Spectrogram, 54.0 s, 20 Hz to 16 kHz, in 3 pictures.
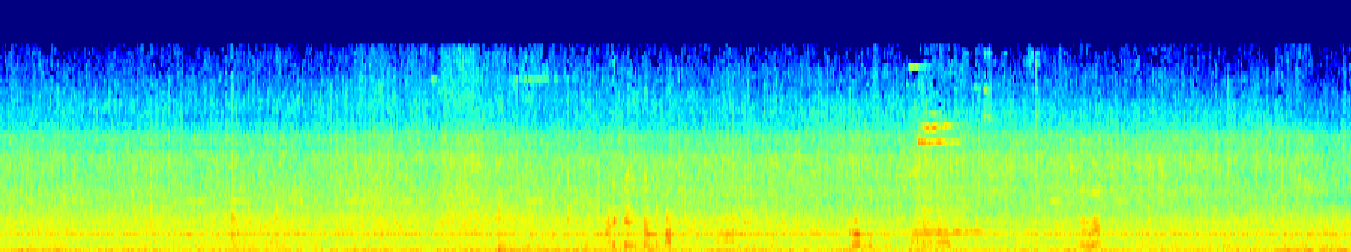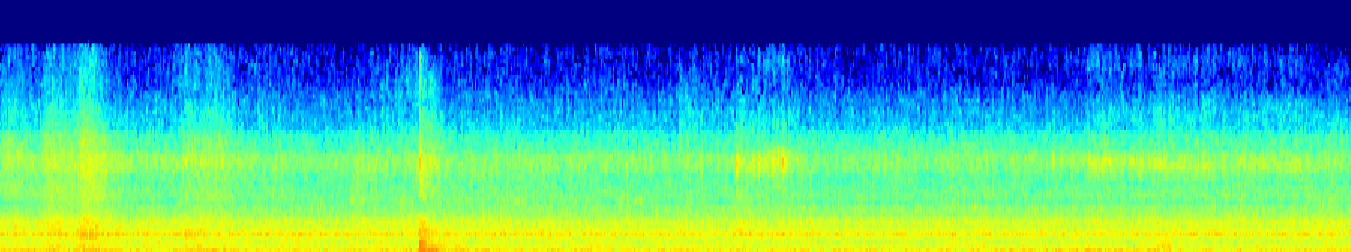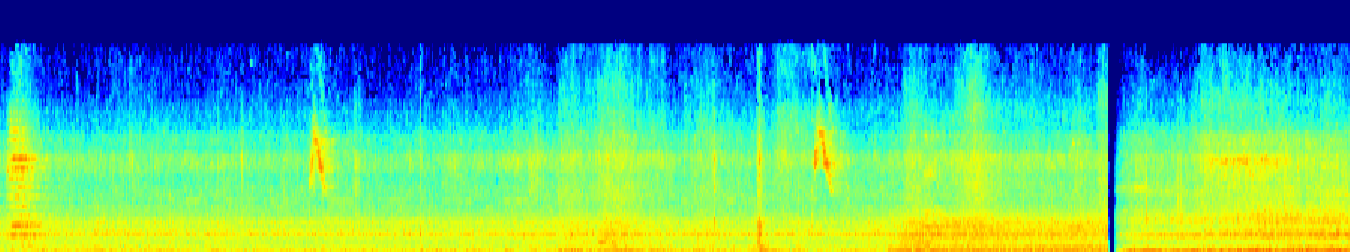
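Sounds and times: diesel truck engines running: 0.0 - 54.0.

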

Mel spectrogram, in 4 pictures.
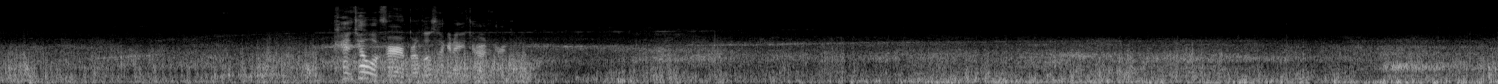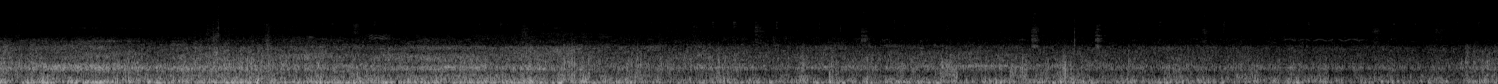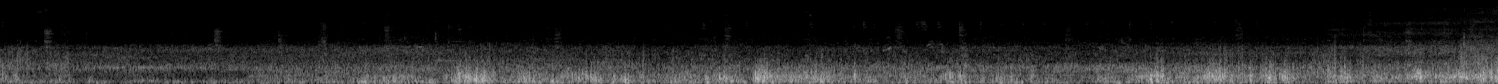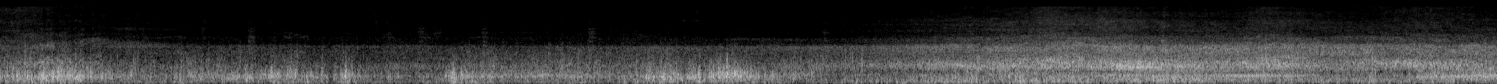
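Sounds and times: jet engines whining: 0.0 - 59.9
road traffic: 0.0 - 59.9.

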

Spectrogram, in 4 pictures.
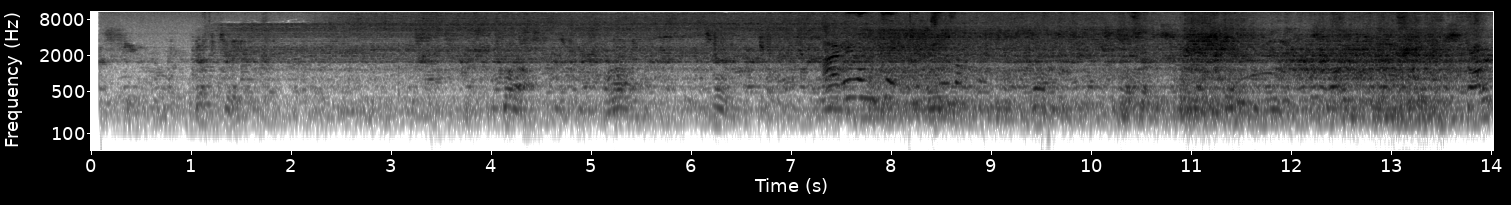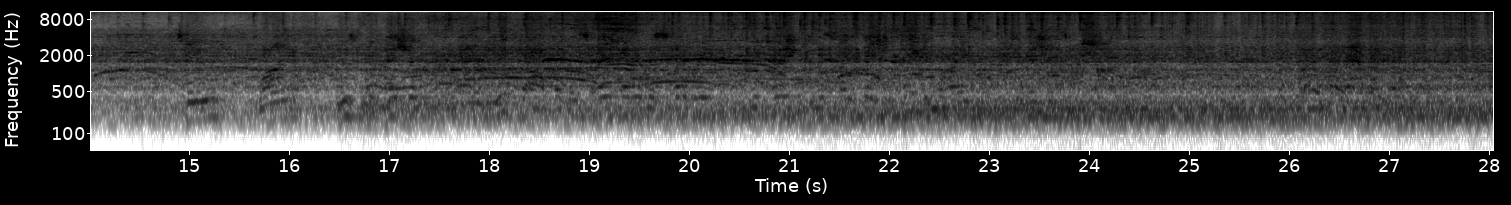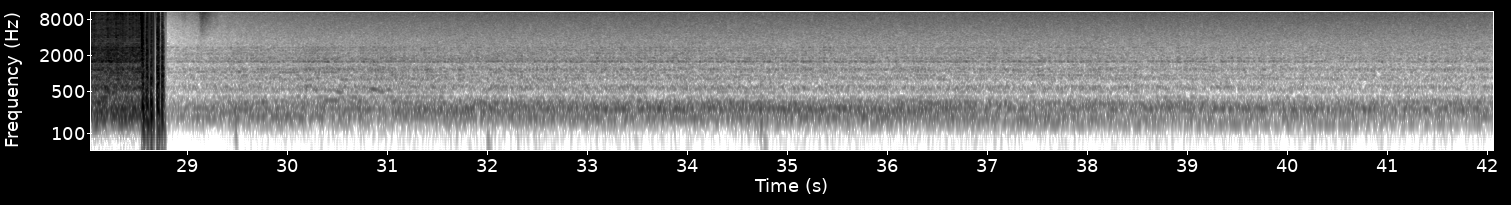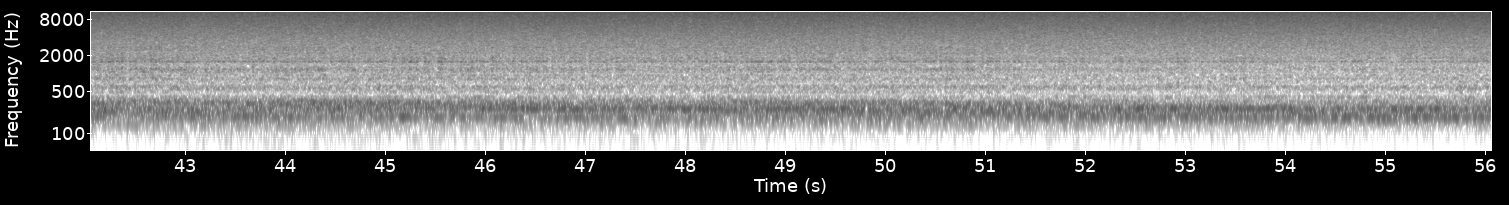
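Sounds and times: voice over broadcast: 0.1 - 24.8, 25.5 - 27.5
faint steady hum: 0.1 - 26.7, 28.1 - 56.0.

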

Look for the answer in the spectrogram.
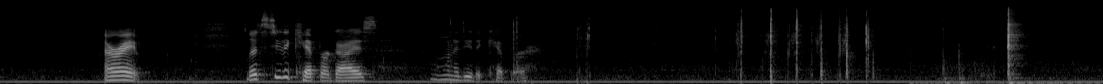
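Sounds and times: cards being shuffled: 5.1 - 8.8.

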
